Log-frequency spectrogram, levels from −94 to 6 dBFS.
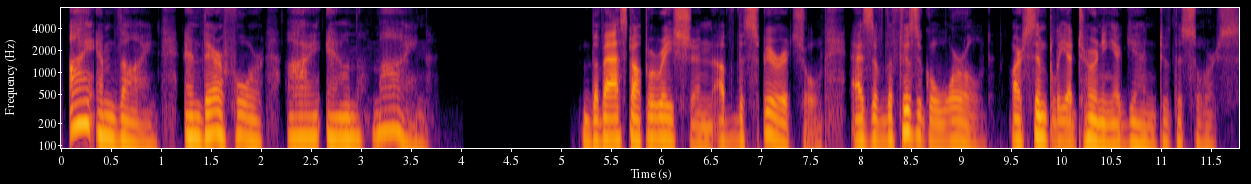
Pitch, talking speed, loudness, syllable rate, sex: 110 Hz, 135 wpm, -22 LUFS, 4.7 syllables/s, male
